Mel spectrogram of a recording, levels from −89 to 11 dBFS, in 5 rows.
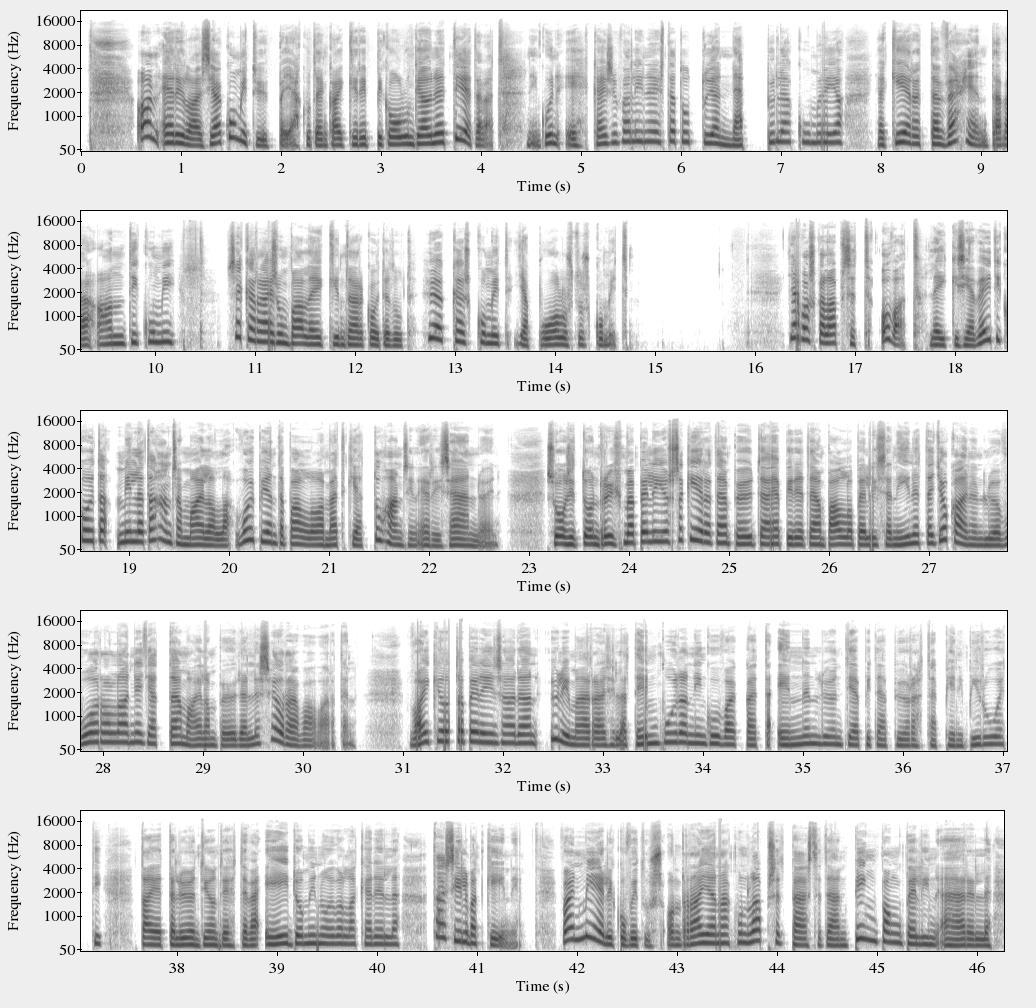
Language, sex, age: Finnish, female, 40-59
